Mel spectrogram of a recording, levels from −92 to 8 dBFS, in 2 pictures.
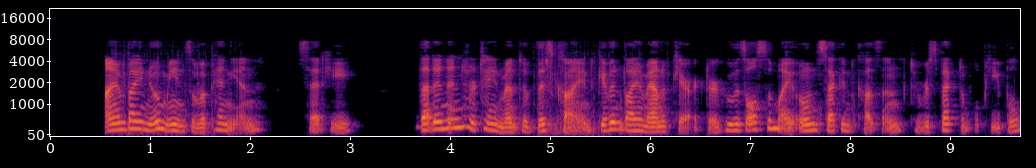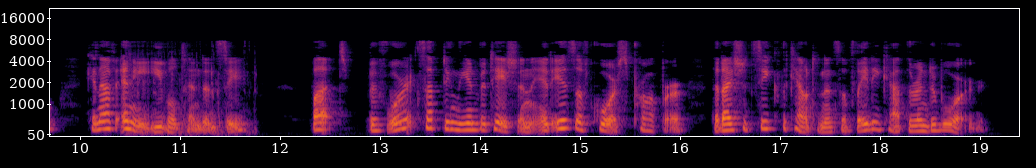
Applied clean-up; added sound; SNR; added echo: neural mask model DeepFilterNet 3.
